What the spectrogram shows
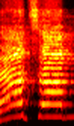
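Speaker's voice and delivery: high, slow holler. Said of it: "she'll holler down the hallway".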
